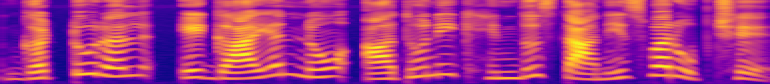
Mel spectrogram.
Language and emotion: Gujarati, neutral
